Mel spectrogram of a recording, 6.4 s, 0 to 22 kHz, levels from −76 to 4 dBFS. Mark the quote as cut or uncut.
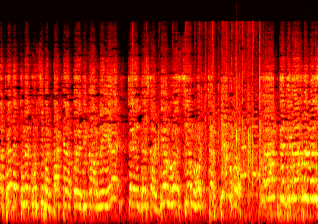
cut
